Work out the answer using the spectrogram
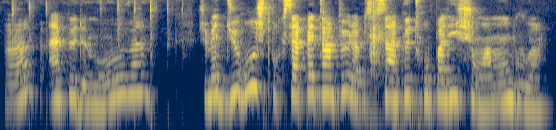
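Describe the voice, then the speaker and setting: A woman's voice: on the high side, brisk, a little hiss or hum. A woman chatting playfully through a card-making tutorial, joking at herself with teasing asides. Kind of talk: crafting tutorial chat.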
